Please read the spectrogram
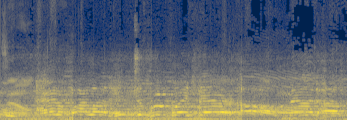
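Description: A man commentating on the air race over a public-address loudspeaker, with a steady low engine drone underneath from the race plane flying the course.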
